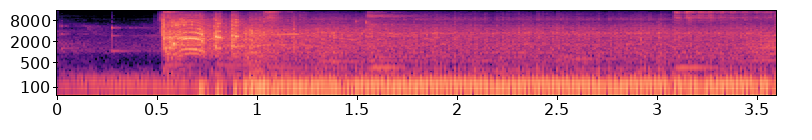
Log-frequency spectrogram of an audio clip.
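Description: A Honda CBR650R motorcycle engine starts with a clatter and then revs briefly before settling into a loud, rumbling idle, close by.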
